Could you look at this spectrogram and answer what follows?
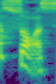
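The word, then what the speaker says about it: sauce: तो ये पढ़ा जाएगा सॉस। कैसे पढ़ा गया, सबसे पहले स एस के लिए, फिर AU और CE लास्ट में, तो स पढ़ेंगे, ई यहाँ पर साइलेंट है, सॉस।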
